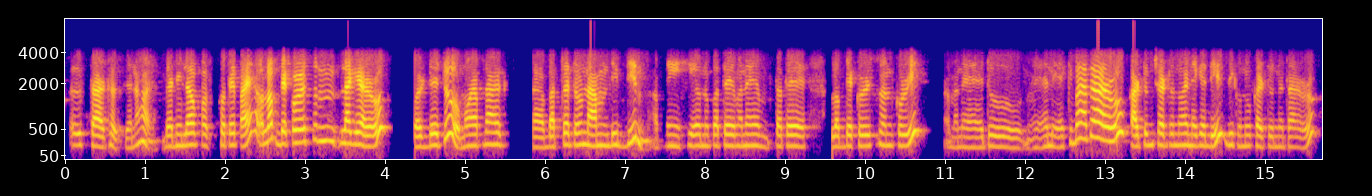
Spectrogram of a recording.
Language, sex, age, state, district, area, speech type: Assamese, female, 45-60, Assam, Dibrugarh, urban, conversation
